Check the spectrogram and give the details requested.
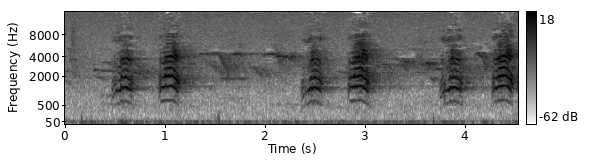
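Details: Parrot at dusk giving harsh, raspy squawks with stacked harmonics, delivered in pairs: three doubled calls spaced about 1.5 seconds apart, each note arching in pitch, over a quiet background.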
